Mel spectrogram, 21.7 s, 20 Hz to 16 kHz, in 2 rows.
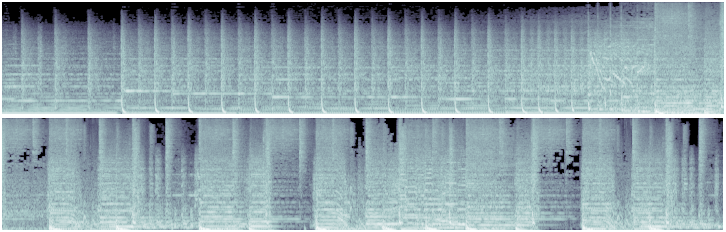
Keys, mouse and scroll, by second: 0.0-2.9 middle drag, 2.9-3.5 scroll up 3, 3.5 Tab, 3.9 middle click, 4.6-6.2 scroll up 3, 6.2-6.6 scroll down 1, 6.6 2, 7.5 click, 10.5 click, 10.7 click, 12.5-13.4 scroll down 2, 13.4 shift+s, 15.4-16.0 scroll up 2, 16.0 Tab, 16.3-16.9 scroll down 2, 16.9 KP_1, 18.4-21.0 drag, 21.0 s.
